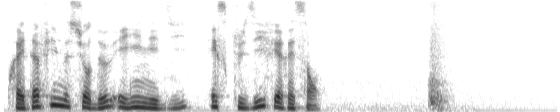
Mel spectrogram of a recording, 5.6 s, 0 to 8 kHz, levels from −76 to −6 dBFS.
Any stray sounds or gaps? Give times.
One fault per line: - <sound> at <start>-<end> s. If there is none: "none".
- whoosh at 4.3-4.6 s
